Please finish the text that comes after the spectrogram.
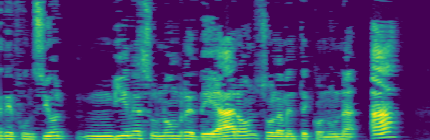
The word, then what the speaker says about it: Aaron: Él era Aaron, bueno, en México es Aarón, pero en Estados Unidos ya saben que se pronuncia Aaron Elvis.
